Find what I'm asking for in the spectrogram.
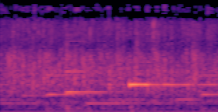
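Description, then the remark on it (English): A church audience gives the Lord a clap offering, clapping together in a dense, steady patter, with a few soft sustained keyboard notes held underneath and a brief louder swell near the middle. “Would you give the Lord a good clap offering?”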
